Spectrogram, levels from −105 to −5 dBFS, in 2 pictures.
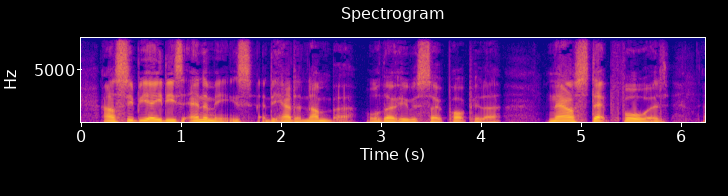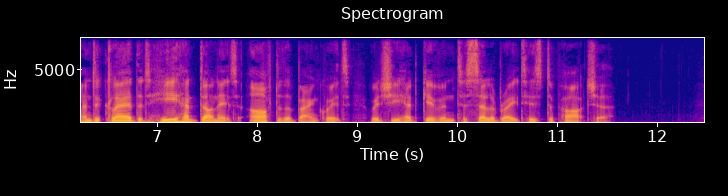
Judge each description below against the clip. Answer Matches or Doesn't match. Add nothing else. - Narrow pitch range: Doesn't match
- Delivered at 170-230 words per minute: Doesn't match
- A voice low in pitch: Matches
